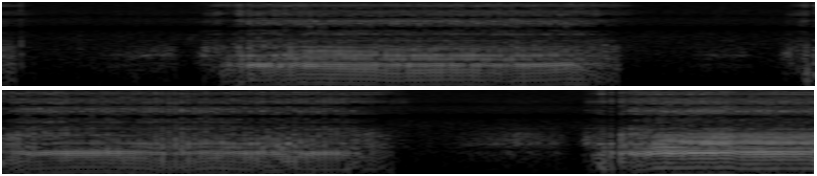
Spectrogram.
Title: Papa snoring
